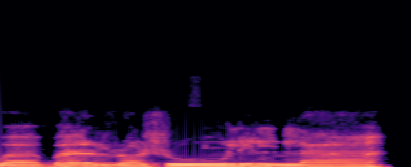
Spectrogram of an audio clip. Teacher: Wa barazu zai. Ujung lidah hampir nyentuh gigi jari bawah.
